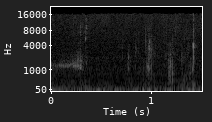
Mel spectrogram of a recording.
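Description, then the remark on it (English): A short, quiet slurp of coffee, followed by soft mouth sounds and swallowing clicks, with no talking. “I'm going to have a little slurp of coffee.”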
